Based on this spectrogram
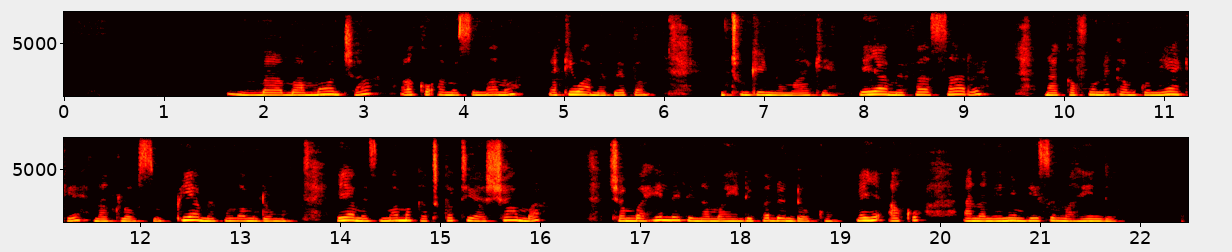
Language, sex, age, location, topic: Swahili, male, 25-35, Nakuru, health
